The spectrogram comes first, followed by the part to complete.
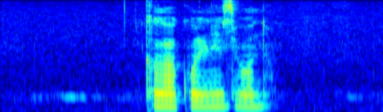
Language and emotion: Russian, neutral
